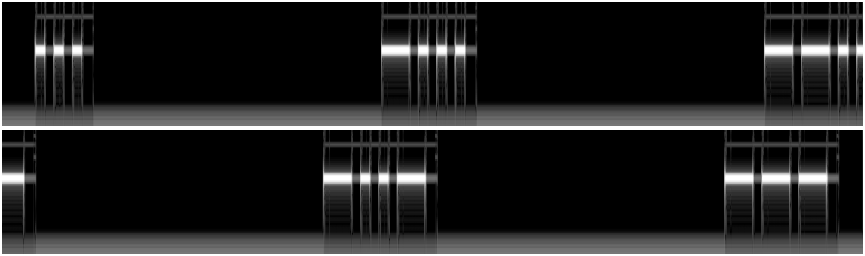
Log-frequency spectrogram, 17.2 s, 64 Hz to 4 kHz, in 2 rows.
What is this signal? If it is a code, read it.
Morse code, heard as a keyed tone, about 13 wpm, spaced as for 3 wpm, 800 Hz. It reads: SBQXO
